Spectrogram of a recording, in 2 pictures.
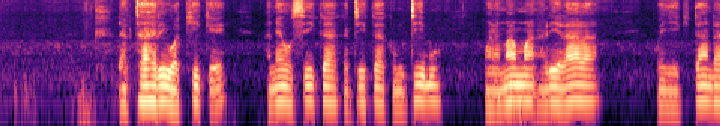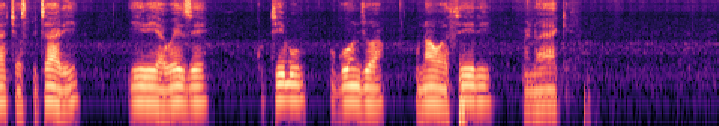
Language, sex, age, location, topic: Swahili, male, 25-35, Dar es Salaam, health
